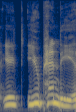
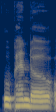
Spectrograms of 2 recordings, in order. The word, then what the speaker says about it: upendo: Yeah, upendi is the pronunciation that upsets him so bad because it's not upendi, it's upendo, or where he grew up, it's mapendo.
